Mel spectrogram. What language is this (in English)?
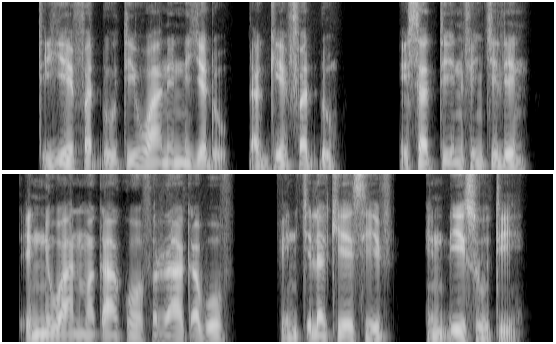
Oromo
